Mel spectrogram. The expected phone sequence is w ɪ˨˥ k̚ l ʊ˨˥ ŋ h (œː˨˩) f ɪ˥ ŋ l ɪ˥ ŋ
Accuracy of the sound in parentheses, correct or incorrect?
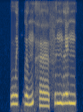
correct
